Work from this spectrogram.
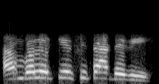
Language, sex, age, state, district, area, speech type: Maithili, female, 60+, Bihar, Araria, rural, conversation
